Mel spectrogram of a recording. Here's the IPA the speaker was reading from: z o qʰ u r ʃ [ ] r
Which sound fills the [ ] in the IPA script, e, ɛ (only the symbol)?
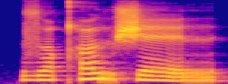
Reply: ɛ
